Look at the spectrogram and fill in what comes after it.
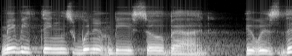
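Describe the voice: Ordinary pitch variation across a plain reading aloud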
